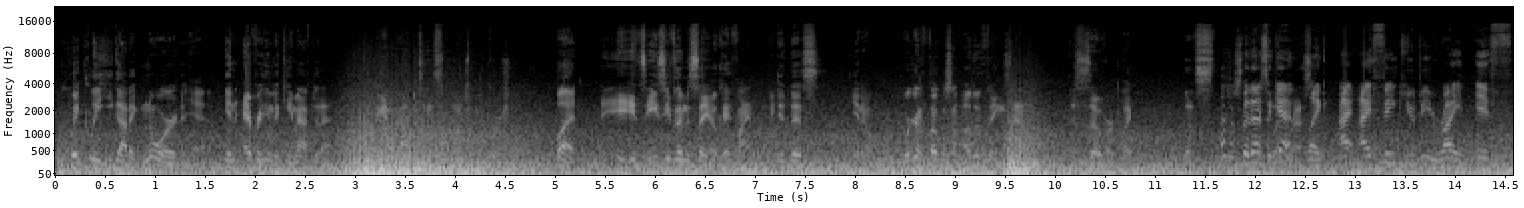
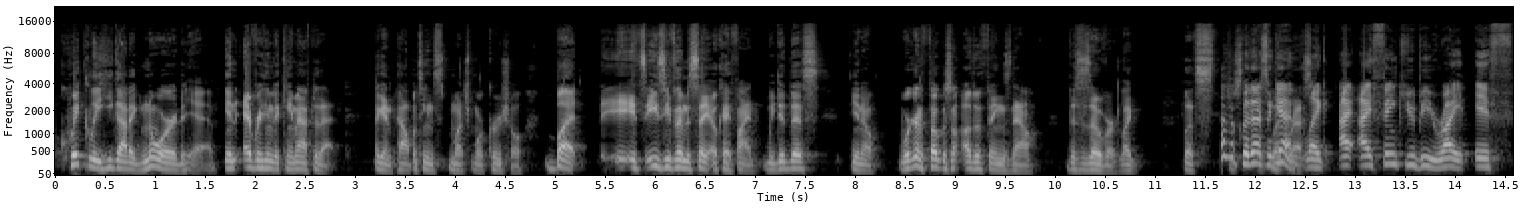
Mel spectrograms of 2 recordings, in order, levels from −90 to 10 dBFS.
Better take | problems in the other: second | wind noise on the microphone; heavy; 2 dB below the speech

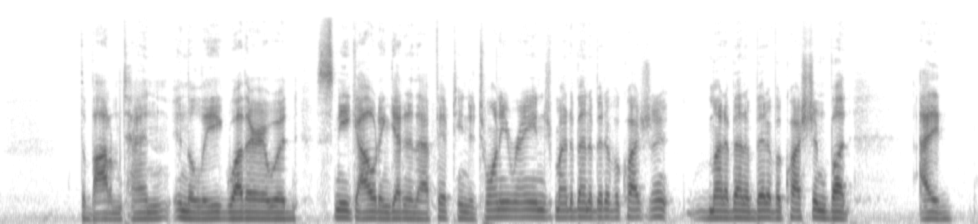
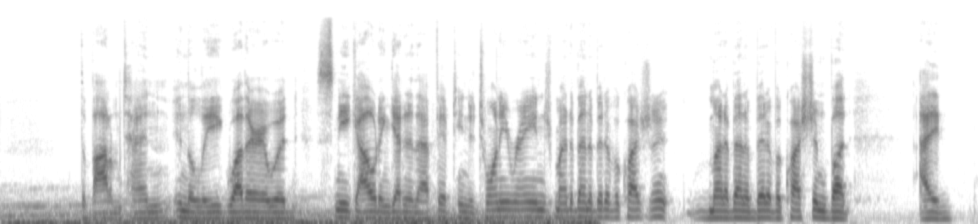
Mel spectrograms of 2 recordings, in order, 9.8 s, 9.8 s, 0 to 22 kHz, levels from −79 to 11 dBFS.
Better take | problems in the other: first | low rumble; faint; until 6 s; 20 dB below the speech

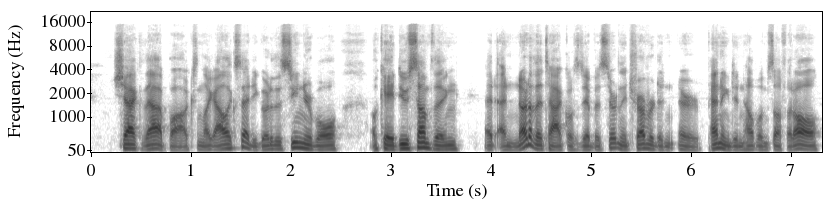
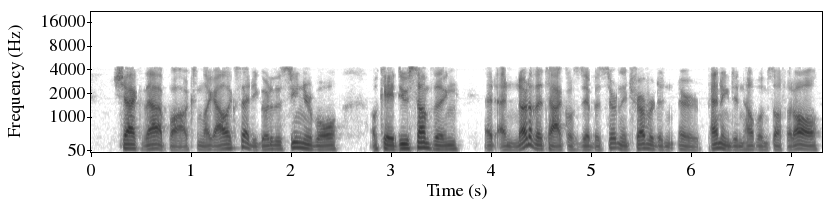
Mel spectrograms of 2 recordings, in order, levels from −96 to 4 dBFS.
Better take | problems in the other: first | garbled, watery; badly; nothing above 4 kHz

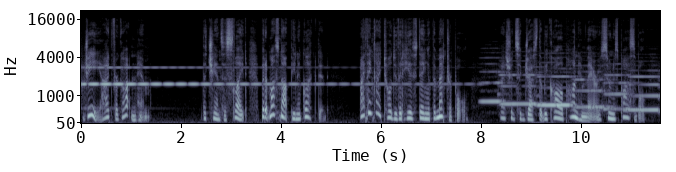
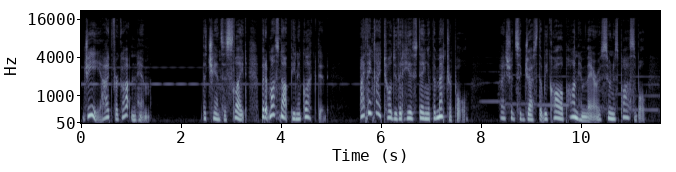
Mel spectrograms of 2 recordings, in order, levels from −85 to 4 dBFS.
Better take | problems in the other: second | background music; loud; throughout; 4 dB below the speech; faint in the second

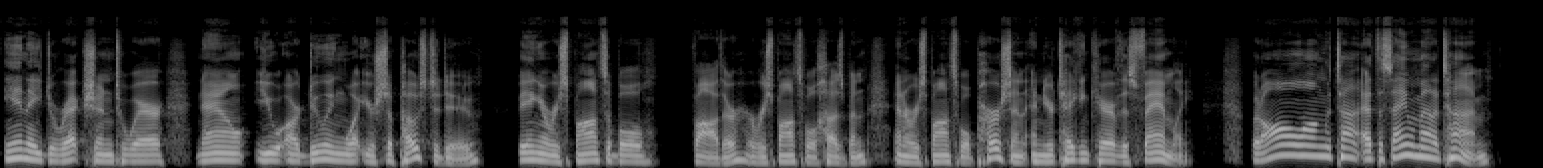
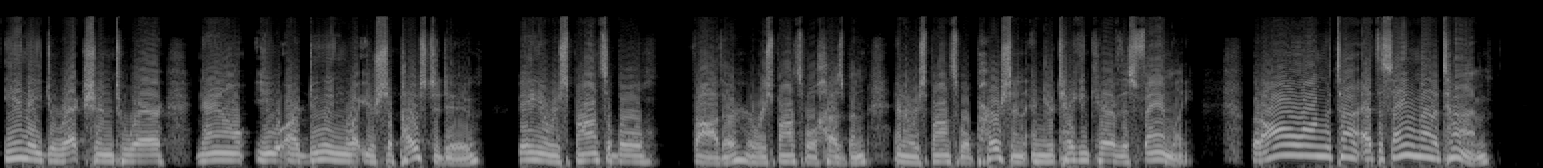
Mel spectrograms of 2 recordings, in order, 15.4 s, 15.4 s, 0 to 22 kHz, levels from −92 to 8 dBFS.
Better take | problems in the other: first | distortion; heavy; 22% of the sound clipped

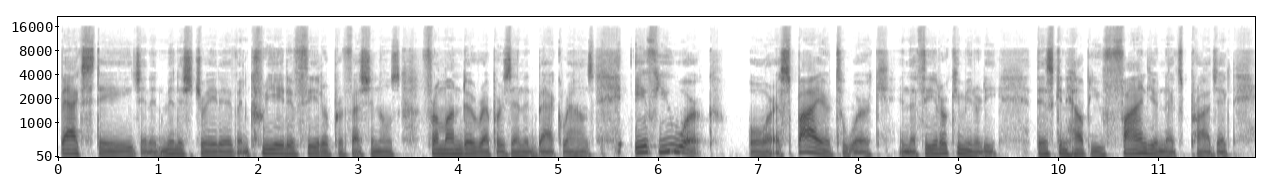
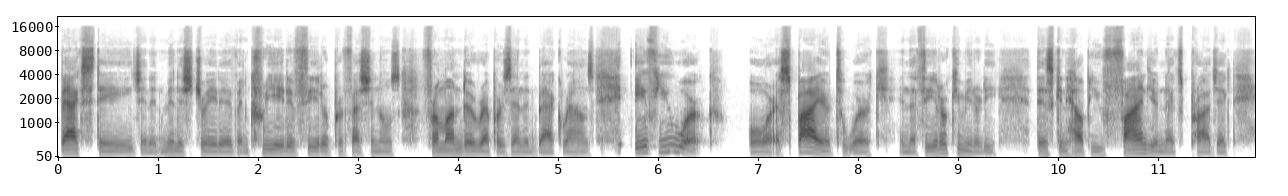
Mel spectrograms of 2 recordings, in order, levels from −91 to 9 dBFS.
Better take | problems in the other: first | thin; very; fading below 750 Hz

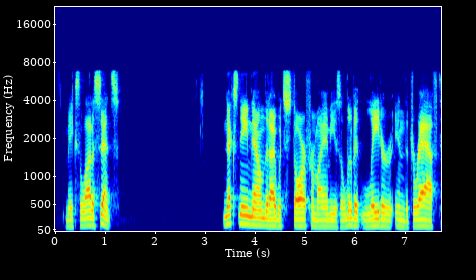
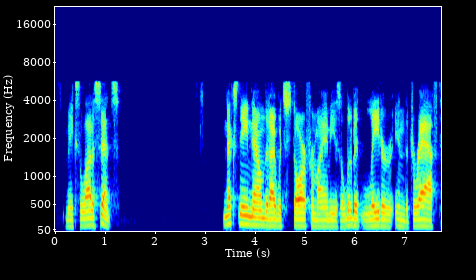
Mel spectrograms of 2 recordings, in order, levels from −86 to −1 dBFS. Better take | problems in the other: first | garbled, watery; badly; nothing above 5.5 kHz; slightly in the first

